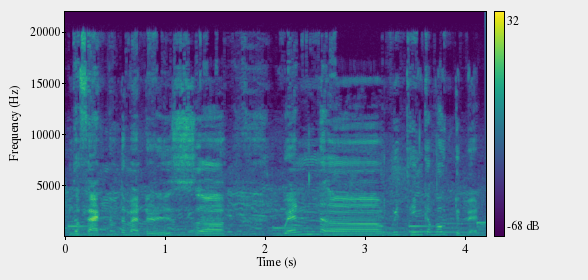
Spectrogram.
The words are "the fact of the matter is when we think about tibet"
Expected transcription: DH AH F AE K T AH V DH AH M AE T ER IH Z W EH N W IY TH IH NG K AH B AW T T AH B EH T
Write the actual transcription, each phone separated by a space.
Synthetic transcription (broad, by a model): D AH F AE K T AH V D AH M AE T ER IH Z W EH N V IY T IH NG K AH B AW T T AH B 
